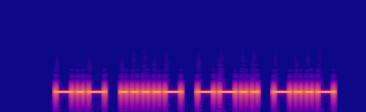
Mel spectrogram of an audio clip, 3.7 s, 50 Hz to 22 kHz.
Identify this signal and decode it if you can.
Morse code, heard as a keyed tone, about 22 wpm, 700 Hz. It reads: K4ZX
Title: USA Call Signs - 4 Characters - Repeated 3x - 22wpm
